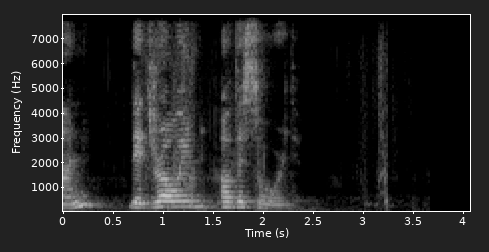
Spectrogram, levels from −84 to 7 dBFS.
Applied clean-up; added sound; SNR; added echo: neural separator model SepFormer DNS4.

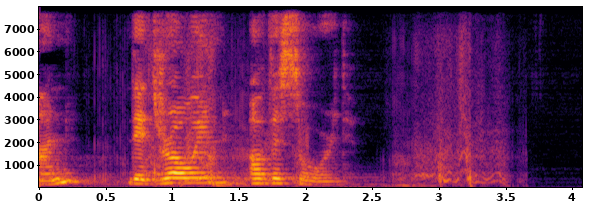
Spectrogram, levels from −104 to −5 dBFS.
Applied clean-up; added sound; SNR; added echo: none; Zipper (clothing); 15 dB; reverberation time 0.3 s.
